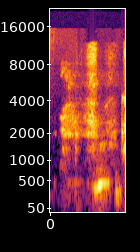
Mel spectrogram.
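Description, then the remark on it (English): A soft, breathy intake and faint rustle build up, then a single loud, sharp sneeze bursts out right at the end, abrupt. “God bless you.”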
